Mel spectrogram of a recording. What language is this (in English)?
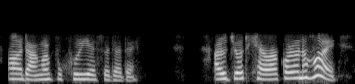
Assamese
